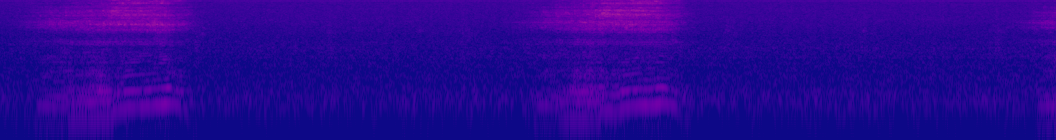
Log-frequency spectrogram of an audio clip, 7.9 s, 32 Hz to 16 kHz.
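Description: Two rough, rattling snores on breathing in, each with a hissy edge, about 16 a minute, separated by quiet out-breaths; ordinary snoring.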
